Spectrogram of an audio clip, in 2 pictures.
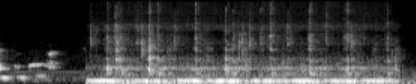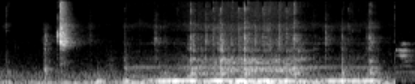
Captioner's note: sound of the sewing machine sewing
